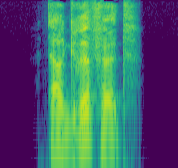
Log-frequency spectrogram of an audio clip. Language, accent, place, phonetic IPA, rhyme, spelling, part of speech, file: German, Germany, Berlin, [ɛɐ̯ˈɡʁɪfət], -ɪfət, ergriffet, verb, De-ergriffet.ogg
- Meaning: second-person plural subjunctive I of ergreifen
